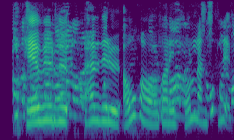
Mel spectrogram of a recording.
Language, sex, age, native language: Icelandic, male, 11, Icelandic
